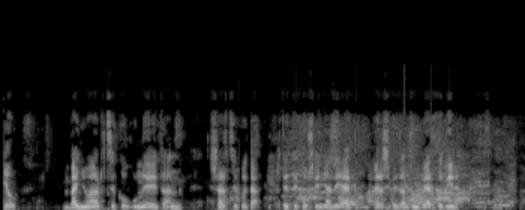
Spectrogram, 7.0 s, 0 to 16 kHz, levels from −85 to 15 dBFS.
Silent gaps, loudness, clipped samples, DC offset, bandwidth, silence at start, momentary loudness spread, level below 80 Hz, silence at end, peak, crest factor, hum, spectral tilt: none; -20 LUFS; under 0.1%; under 0.1%; 9.2 kHz; 0.05 s; 13 LU; -58 dBFS; 0 s; 0 dBFS; 20 dB; none; -4.5 dB/octave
